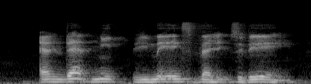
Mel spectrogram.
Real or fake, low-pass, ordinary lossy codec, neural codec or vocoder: fake; 7.2 kHz; none; codec, 16 kHz, 1 kbps, FunCodec, trained on LibriTTS, 50 frames a second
